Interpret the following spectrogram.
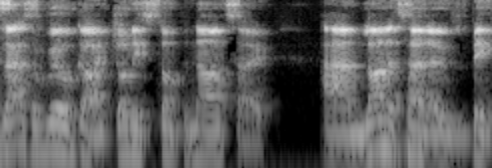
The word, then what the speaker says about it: Stompanato: How do you pronounce that? Stompanato.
